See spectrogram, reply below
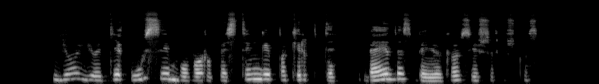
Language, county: Lithuanian, Šiauliai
